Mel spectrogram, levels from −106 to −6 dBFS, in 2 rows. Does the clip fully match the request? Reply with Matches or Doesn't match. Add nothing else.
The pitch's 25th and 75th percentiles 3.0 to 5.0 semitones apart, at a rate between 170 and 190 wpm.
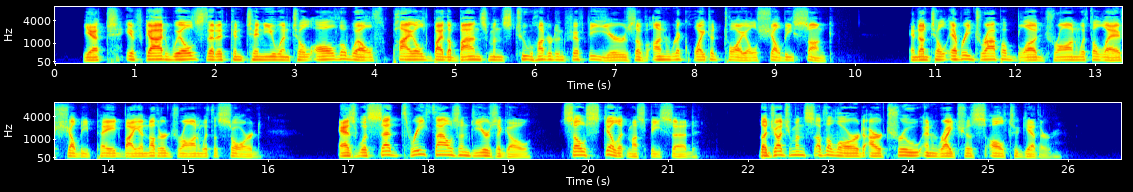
Doesn't match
